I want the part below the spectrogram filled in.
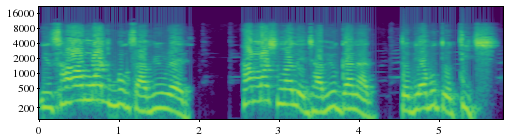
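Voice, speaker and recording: A Nigerian man giving an impassioned solo commentary, lecturing forcefully and repeating points for emphasis. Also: high voice, lively intonation, a little slow, faint music behind, rough recording. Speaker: online cultural commentator.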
